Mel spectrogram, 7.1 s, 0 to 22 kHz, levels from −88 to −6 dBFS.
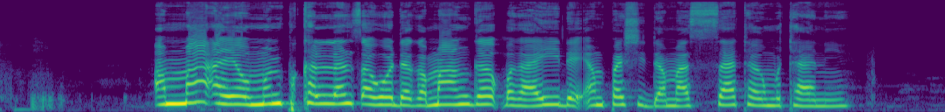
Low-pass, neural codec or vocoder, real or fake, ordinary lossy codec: none; none; real; none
